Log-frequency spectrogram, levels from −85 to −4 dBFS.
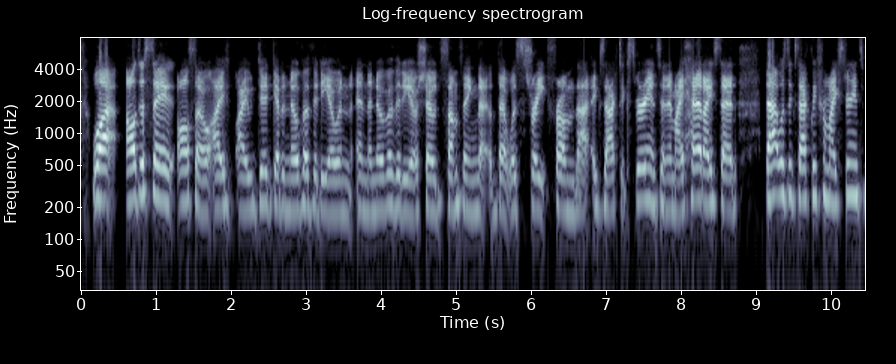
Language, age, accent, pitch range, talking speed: English, 30-49, American, 200-255 Hz, 225 wpm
